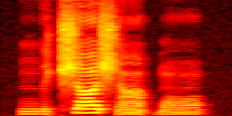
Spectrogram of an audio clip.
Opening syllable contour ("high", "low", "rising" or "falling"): low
